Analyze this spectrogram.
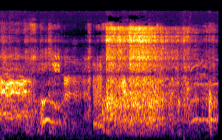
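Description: Wooden blocks crash and topple.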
